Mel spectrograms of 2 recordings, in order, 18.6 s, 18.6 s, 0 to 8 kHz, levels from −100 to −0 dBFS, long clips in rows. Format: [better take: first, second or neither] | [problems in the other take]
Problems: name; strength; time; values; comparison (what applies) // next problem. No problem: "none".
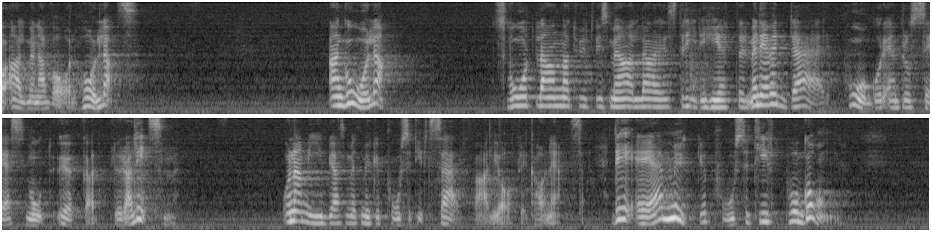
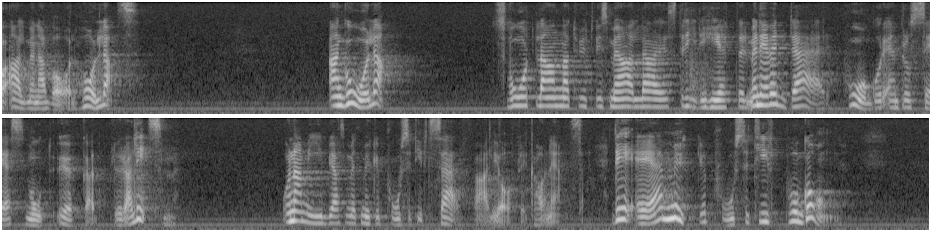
second | room echo; dies away in 0.3 s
